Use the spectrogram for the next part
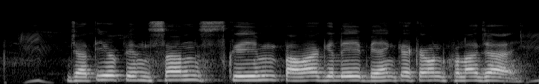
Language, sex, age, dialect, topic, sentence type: Bengali, male, 25-30, Northern/Varendri, banking, statement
